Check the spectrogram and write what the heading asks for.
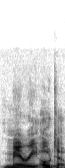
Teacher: pronouncing Mariota's name Mariota with the emphasis on the O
